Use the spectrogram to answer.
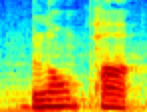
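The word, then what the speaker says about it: Blancpain: With Bla the C as well as the N at the end are silent. So it's blump though it sounds German.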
